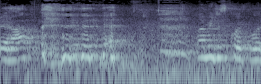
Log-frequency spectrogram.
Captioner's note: laughs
